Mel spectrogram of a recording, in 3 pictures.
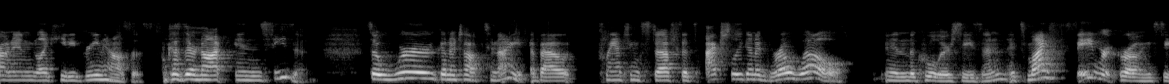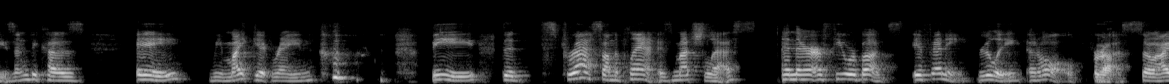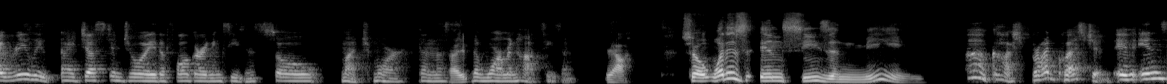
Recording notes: Has a relaxed conversation in a Zoom room with a special guest. They answer questions from the live listening audience.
